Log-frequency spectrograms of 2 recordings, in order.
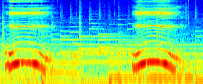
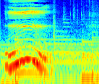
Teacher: the tip of my tongue is resting gently just behind my top teeth on the hard palate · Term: L sound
